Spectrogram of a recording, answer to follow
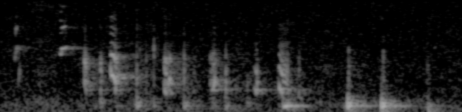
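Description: A marker writing on a whiteboard, squeaking and scratching faintly in many short, irregular strokes as the letters are formed.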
